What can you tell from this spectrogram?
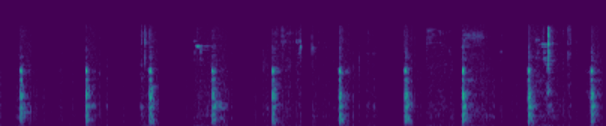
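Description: Female northern cardinal cracking seeds close to the microphone: a steady series of faint, sharp clicks, about two a second.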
